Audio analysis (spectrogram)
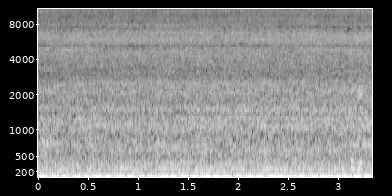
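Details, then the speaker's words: Chevrolet C10 squarebody V8 idling unevenly after a short drive, with an irregular stumble roughly twice a second and a faint buzz; running choppy, suspected shorting spark plug wire or distributor timing, rough idle. "Could hear like a little bit of buzzing sound here. See, it's I think that's what was happening earlier why it started running choppy."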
